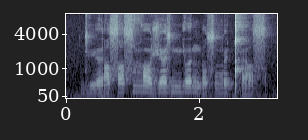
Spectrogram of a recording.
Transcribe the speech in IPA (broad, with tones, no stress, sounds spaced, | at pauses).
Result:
dʱ y˨ ə̯ ɾ ə˦ sˤ ɐ˦ sˤ ɦ ɔ˦˨ ʒ œ˦ z nʲ o˦ ə̯ ŋ y˨ sˤ ŋ ʏ˦ ǃʰ ɐ˨ sˤ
